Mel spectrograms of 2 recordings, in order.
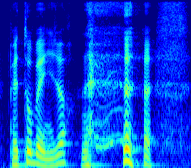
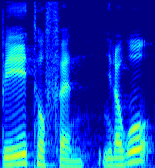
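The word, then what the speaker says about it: Beethoven: 네, 베토벤이죠. 네, 독일식으로 읽으면 베토펜이라고 읽으시면 돼요.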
